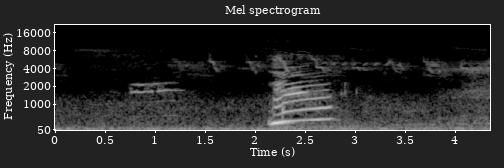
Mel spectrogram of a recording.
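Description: A domestic cat meows once, about two seconds in: a single call of well under a second that rises in pitch.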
